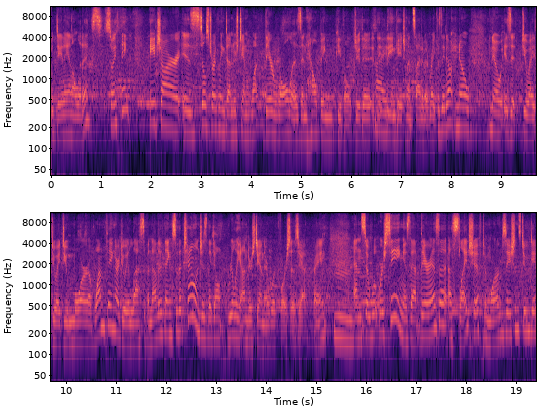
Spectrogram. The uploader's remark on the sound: LIVE from Las Vegas, at #HRTechConf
